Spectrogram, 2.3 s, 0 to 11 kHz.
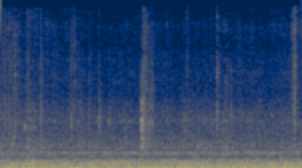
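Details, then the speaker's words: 250,000-mile Mitsubishi Eclipse GSX AWD on a test drive; steady low growl under driving noise, dying down as it slows, unchanged with clutch engaged or disengaged; wheel bearing growl, differential not ruled out. "so it doesn't matter what the transmission is doing so this could be a differential issue but it also could just simply be a wheel bearing"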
